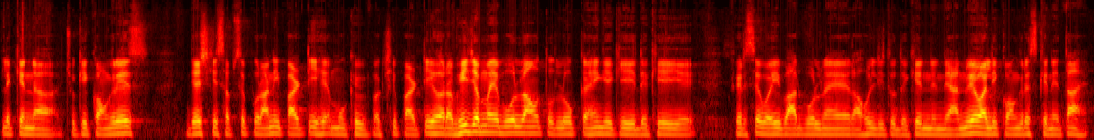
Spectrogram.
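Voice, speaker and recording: A man speaking as a political commentator on a TV panel, forceful and lecturing. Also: medium pitch, flat delivery, a little fast. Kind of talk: TV panel debate.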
